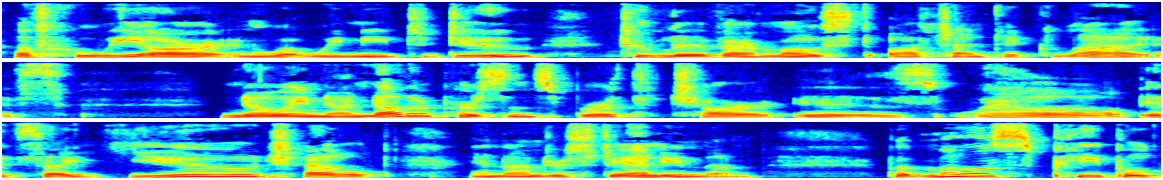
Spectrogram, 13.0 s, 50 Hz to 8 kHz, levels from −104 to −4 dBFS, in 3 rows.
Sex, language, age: female, English, 60-79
